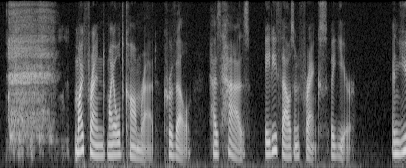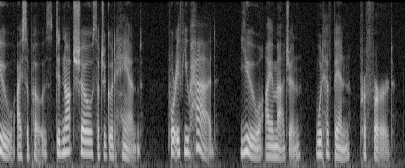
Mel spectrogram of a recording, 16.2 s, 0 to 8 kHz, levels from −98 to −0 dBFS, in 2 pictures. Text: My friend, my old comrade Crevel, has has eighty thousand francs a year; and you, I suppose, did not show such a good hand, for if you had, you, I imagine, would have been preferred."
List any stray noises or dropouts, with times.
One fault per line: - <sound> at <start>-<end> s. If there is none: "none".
- sigh at 0.1-1.4 s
